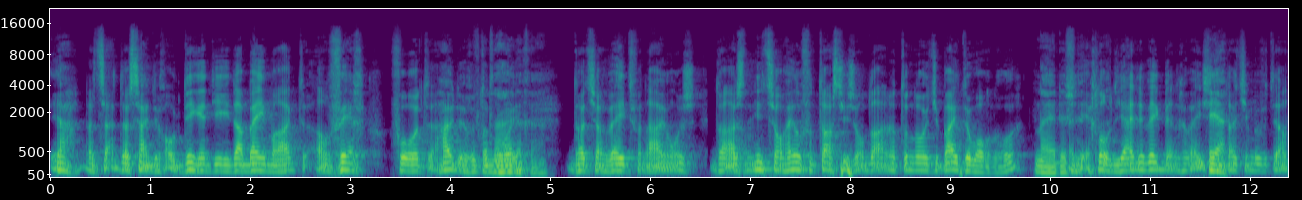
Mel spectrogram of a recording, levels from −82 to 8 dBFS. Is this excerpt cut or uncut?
cut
